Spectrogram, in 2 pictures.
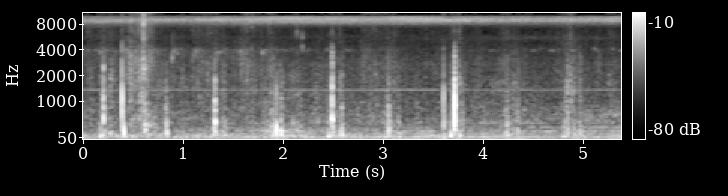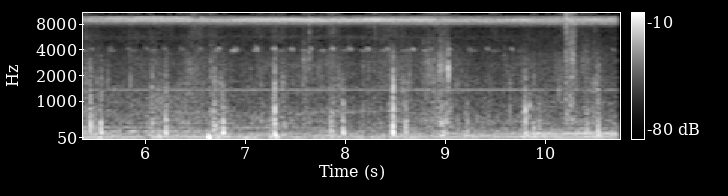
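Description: Footsteps on a dirt and grass path, an irregular series of soft steps that come most often in the first few seconds.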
